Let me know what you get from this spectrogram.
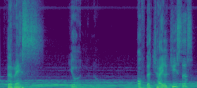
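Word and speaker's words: Thérèse: nung ako discs carmelite Yung french pronunciation sa halip na Teres ni-retain Yung french na thess yun of the child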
